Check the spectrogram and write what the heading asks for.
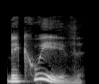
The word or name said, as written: bequeath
